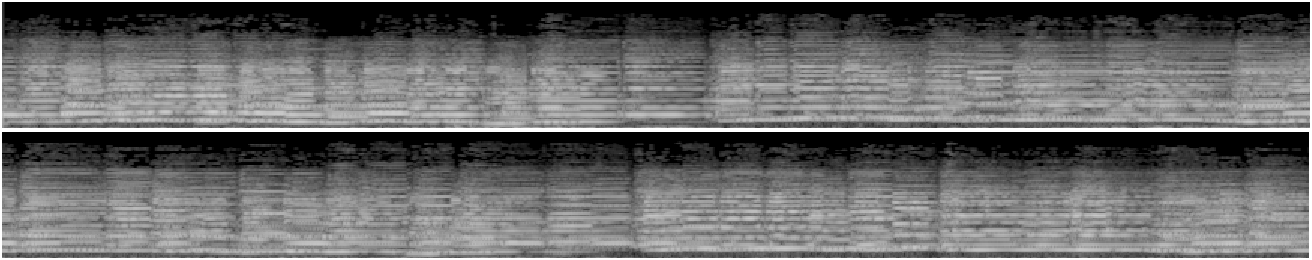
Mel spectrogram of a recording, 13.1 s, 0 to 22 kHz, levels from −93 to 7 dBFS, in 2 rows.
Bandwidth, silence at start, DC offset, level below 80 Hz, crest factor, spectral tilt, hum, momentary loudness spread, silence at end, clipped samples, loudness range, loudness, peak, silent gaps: 15 kHz; 0 s; under 0.1%; -48 dBFS; 16 dB; -4 dB/octave; none; 4 LU; 0 s; under 0.1%; 2 LU; -18 LUFS; -2 dBFS; none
